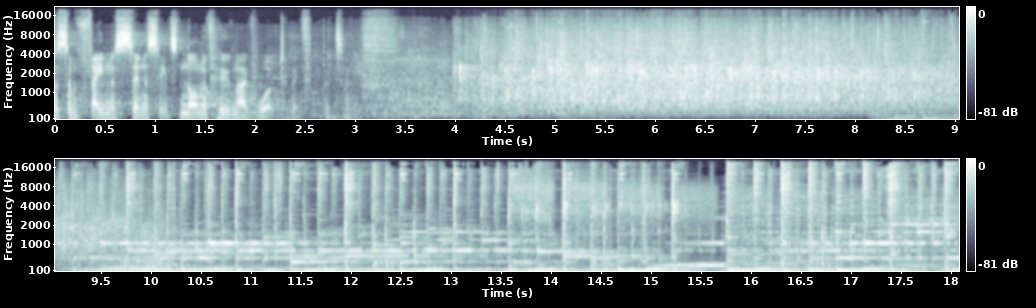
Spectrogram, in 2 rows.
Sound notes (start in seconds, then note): 3.9 applause; 9.4 bright music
